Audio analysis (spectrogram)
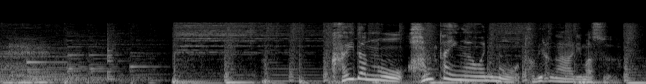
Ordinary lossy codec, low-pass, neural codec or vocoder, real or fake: none; 7.2 kHz; none; real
